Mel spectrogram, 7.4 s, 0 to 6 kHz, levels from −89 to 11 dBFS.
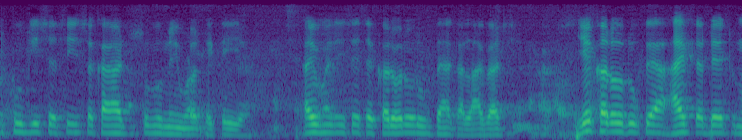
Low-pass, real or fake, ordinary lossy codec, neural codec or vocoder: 5.4 kHz; fake; none; codec, 16 kHz, 0.8 kbps, ZipCodec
